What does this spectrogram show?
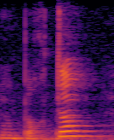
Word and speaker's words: important: Pour, parce que l'accent tonique est sur cette syllabe-là, sur la syllabe du milieu.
